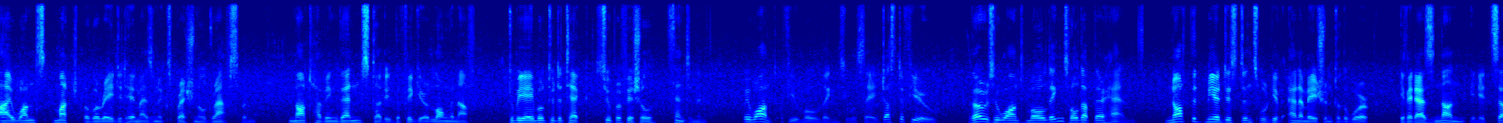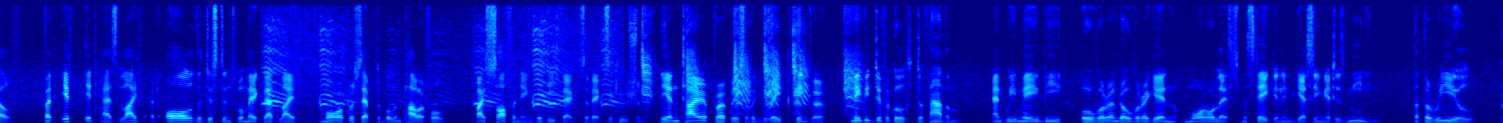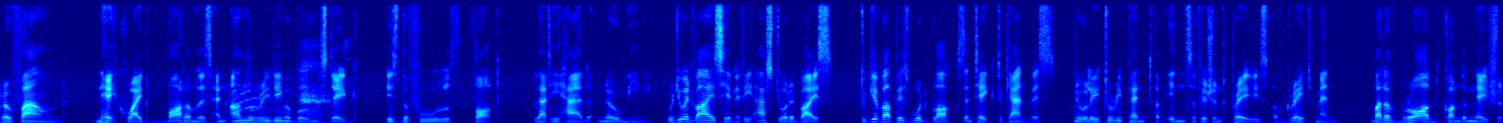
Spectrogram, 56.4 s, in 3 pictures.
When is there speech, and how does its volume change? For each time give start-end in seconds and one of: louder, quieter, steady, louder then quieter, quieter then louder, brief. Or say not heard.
0.0-56.3 steady.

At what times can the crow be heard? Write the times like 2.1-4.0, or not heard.
22.1-29.6.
